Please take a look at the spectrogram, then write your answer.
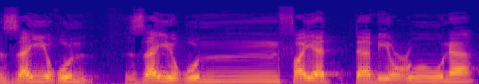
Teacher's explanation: تنوین کے بعد فا ہے، اخفا ہوگا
